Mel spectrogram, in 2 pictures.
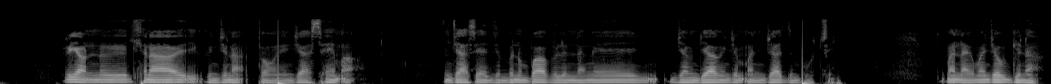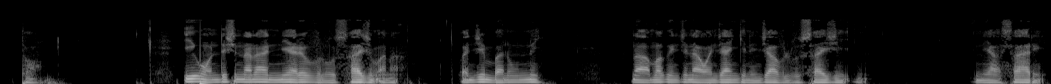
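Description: From the first second to the last, the speech has a watery, swirly quality, and nothing comes through above about 8.4 kHz. That's likely MP3 compression at a low bitrate, somewhere near 33 kbps judging by the sound. With so few bits, the encoder drops the weaker frequency lines, which flicker on and off between frames. That flicker is the swirl, and the damage is plainly audible. The fixed treble cut-off also takes the air off the speech.

Then there are three DC steps, at 2.78 s, 8.02 s and 12.51 s. Each time, the waveform's zero line jumps suddenly, as if an offset input got switched in or a converter recalibrated. You hear a low thump or click while the speech carries on unchanged. The offset doesn't stay put. It decays away the way a 5 Hz high-pass would drain it, so each thump settles back rather than leaving a lasting shift.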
